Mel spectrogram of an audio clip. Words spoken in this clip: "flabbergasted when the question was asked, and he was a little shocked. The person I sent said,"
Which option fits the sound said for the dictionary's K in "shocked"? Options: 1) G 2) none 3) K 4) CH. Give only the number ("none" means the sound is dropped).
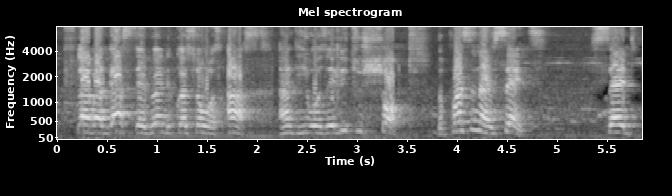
2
